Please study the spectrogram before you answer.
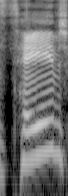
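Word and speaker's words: Toews: Taves is definitely not spelled Taves, but that's how it's pronounced.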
